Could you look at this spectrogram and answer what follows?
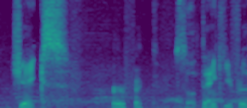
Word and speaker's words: Jacques: says I remember correctly he does not go by the French pronunciation and it's pronounced Jake perfect so thank you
